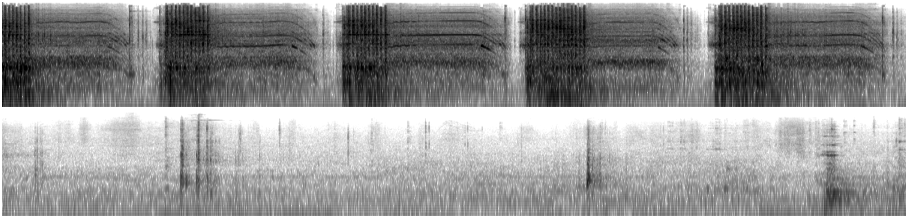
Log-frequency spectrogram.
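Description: A power tool, likely an impact wrench, fires five loud, close bursts of about a second each while taking a wheel off a trailer axle, followed by near silence with a few faint clicks and clanks.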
